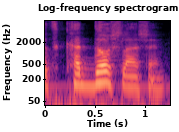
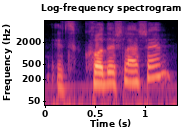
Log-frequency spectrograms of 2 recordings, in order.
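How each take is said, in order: First: The first word begins with an 'a' vowel. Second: The first word begins with an 'o' vowel. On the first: It describes a people as holy. "when we say about the people" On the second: It refers to an animal as a holy thing. "when it was talking about um, the animal"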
